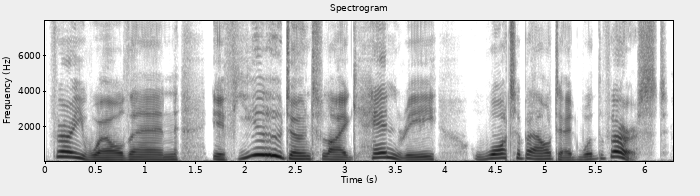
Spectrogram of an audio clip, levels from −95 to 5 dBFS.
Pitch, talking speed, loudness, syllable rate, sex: 180 Hz, 125 wpm, -15 LUFS, 3.1 syllables/s, male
